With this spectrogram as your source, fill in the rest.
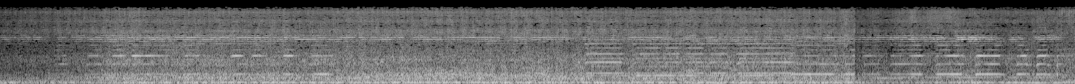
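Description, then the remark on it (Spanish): Heavy diesel engines rumble steadily, with horns sounding in long sustained blasts over the top, as a large tractor protest convoy moves slowly and blocks the central part of the town of Puebla de Sanabria, in the north of Zamora. “Estoy en Puebla de Sanabria, en el norte de Zamora y aquí hay una gran tractorada que está cortando la parte central del pueblo, de tal manera que tenemos que ir muy despacio.”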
